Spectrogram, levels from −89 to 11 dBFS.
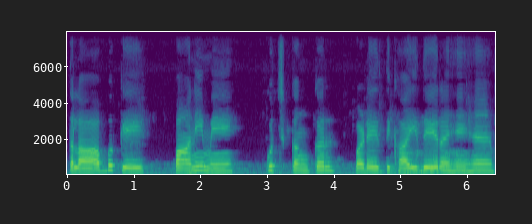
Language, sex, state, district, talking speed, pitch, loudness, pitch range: Hindi, female, Punjab, Fazilka, 105 wpm, 215 Hz, -15 LUFS, 210-225 Hz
